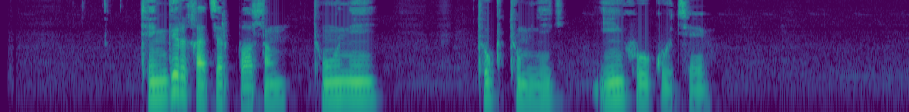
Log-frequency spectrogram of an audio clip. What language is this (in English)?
Mongolian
